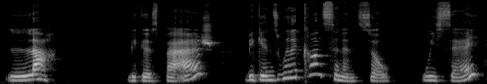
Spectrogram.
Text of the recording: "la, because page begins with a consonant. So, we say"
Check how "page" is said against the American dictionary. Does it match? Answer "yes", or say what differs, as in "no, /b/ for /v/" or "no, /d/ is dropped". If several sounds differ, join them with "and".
no, /b/ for /p/ and /ʃ/ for /dʒ/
